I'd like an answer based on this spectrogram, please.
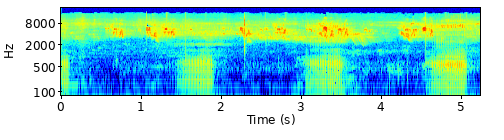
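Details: Two Shar Pei puppies asleep after a hard day of playing, snoring in deep, harmonic rasping breaths roughly every one and a half seconds, with faint high chirps in the background.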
